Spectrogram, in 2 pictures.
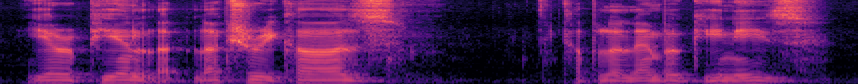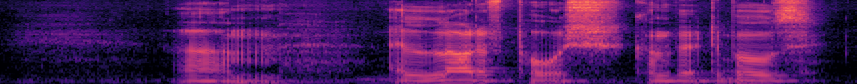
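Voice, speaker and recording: In a bright, sharp tone, a man talks at a fairly slow pace with fairly low pitch and fairly even intonation. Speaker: toy collector video maker. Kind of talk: show-and-tell video. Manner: hesitant, many fillers.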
